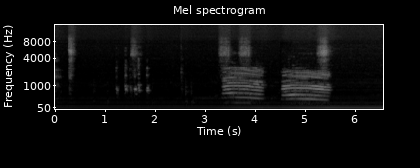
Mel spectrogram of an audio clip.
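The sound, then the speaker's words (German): After a few soft clicks and taps, a voice gives two drawn-out, cow-like moos in a row, each about a second long, steady in pitch and fairly loud against a quiet background. “Hör auf zu moon.”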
